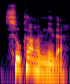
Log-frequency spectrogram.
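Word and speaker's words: 축하합니다: তারপর একটা 4 নম্বরটা সুখা হামনিদা। সুখা, এই গিয়ক বা সিমির পর হ থাকলে গিয়কটা হয়ের জায়গায় ক্ষয়ের মতো উচ্চারণ হবে।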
